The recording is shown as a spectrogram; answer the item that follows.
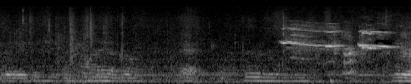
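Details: Six-week-old longhaired dachshund puppies from a litter born 2 January 2012 (Milloup, Stroller, Halla and Oki Doki) at play. High, thin whining squeaks with a slight waver arrive in short bursts near the end, after soft low background sounds.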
